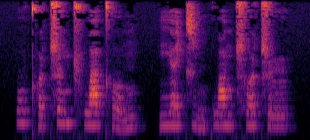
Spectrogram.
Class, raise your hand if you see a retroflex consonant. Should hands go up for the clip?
yes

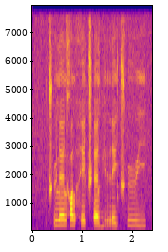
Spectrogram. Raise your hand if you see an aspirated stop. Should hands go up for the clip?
yes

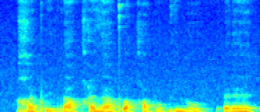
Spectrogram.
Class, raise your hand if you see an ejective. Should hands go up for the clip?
yes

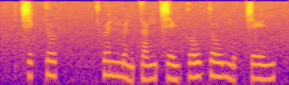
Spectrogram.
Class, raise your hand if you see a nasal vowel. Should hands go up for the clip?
no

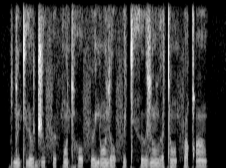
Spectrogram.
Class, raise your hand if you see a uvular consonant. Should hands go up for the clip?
yes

